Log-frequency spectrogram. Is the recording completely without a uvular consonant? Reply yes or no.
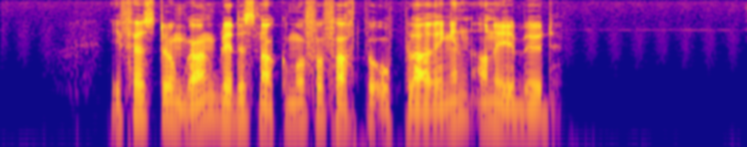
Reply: no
